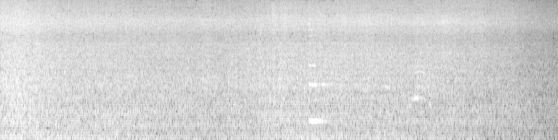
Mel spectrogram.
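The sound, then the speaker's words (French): Open-sea waves at night, heard from the deck of a ferry bound for Tenerife, wash and churn in a steady, dense roar, with gusting wind buffeting the microphone throughout. A brief faint tone surfaces around the middle, and no one speaks. “Bah de nuit euh, en pleine mer, euh, globalement on voit rien du tout.”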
